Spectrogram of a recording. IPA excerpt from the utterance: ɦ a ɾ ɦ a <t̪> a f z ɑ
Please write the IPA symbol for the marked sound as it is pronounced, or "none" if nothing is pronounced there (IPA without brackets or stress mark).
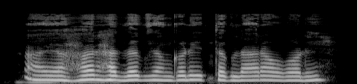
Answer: d̪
